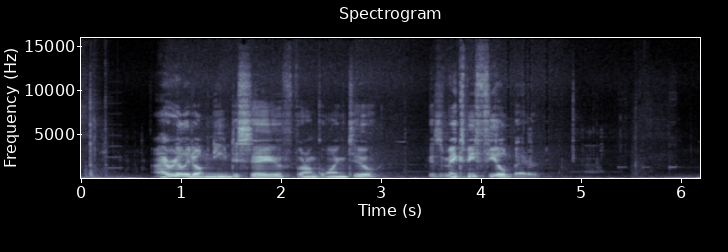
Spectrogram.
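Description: Buttons on a panel click as a finger presses them.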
